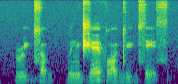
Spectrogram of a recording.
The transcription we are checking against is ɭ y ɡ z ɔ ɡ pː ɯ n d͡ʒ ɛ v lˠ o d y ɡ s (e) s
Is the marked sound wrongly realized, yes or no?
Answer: no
